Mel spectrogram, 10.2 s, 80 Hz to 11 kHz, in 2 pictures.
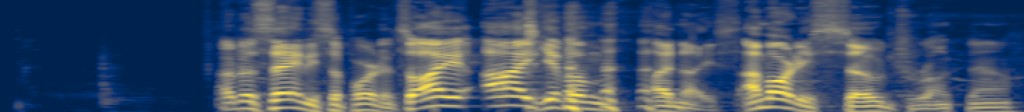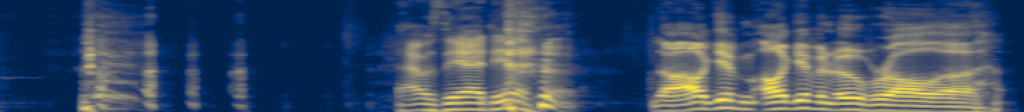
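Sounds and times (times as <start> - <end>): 
speech: 1.1 - 5.2, 7.2 - 10.2
laughter: 2.5 - 6.5, 7.6 - 8.1
person with rough hacking cough: 7.6 - 8.1.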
